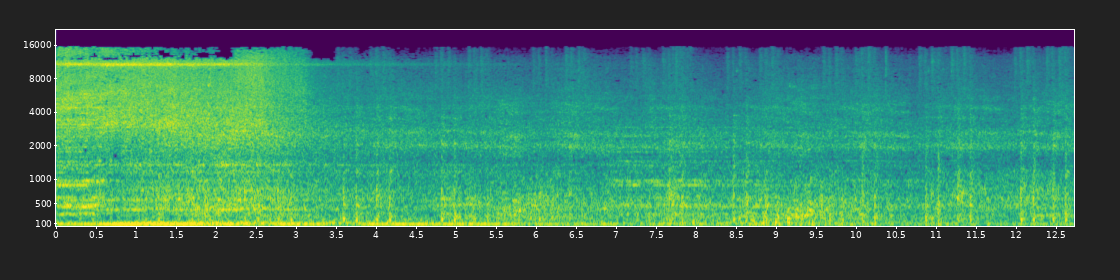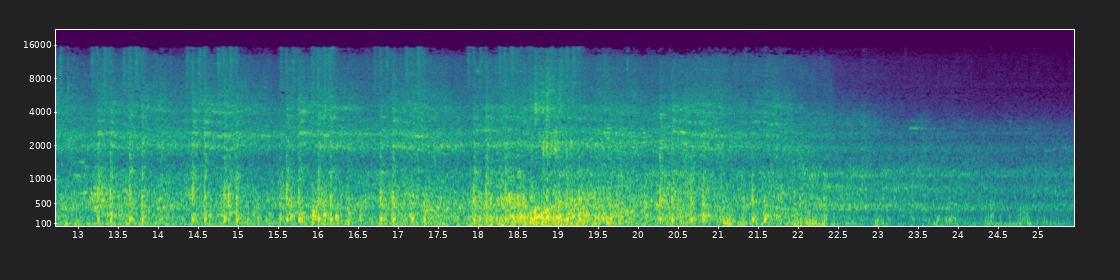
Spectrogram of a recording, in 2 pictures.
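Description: WDP4D diesel locomotive passing at speed with its engine running, followed by a long rake of ICF passenger coaches rattling by, their wheels clicking over the rail joints. The sound fades over the last few seconds as the last coach moves away.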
